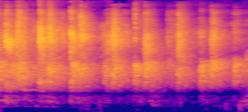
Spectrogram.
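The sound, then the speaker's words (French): An audience at an evening book-world event applauds the man who will present the evening, many hands clapping together in a dense, bright wash with a loose rhythmic pulse of roughly three beats per second. No one speaks over it. “Que je vous demande d'applaudir parce que son travail est très méritant.”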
